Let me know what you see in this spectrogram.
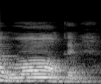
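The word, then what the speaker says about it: walk: रहा है अगला देखिए एल के में एल जो है फिर से साइलेंट हो गया तो के क का उच्चारण हुआ वॉक डीजी में डीजी को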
